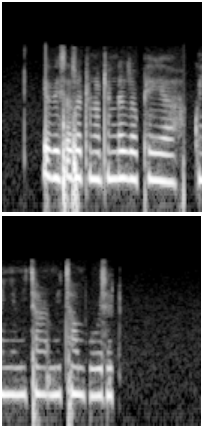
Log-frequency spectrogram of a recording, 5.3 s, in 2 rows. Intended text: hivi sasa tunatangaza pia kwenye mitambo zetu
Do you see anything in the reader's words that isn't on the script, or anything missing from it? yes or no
no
